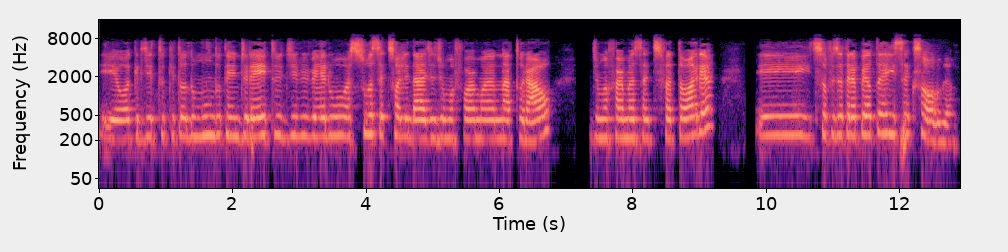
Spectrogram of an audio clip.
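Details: Adult woman speaking Portuguese; Normal speech.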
